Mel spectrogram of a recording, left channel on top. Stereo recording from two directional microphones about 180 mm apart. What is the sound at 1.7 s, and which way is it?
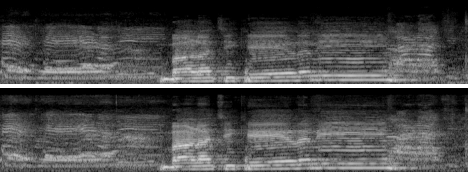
Mantra, 5° left (ahead or behind).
